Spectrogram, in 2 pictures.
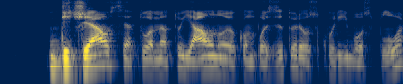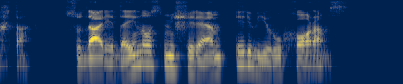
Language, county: Lithuanian, Marijampolė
